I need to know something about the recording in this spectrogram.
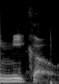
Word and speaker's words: Nico: my name really matters it has to be Nico like there's kind of like a fake h on the end of the O but it's very fake um this idea that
